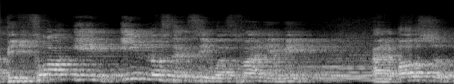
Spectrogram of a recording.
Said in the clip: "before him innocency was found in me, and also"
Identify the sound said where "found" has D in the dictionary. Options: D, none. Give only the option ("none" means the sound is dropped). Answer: none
